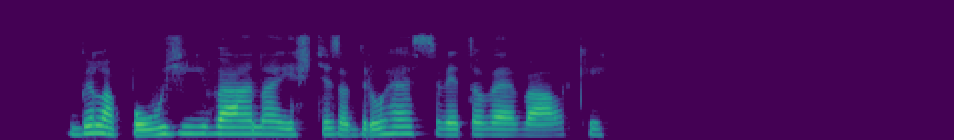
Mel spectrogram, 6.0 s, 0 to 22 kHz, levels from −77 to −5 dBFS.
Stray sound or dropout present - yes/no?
no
